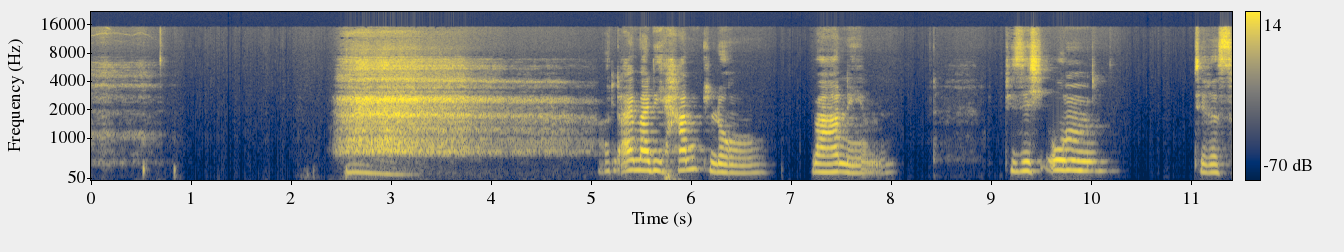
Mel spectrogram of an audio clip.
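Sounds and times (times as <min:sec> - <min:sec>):
long sighing exhale during a guided relaxation exercise: 0:02.4 - 0:05.1
speech: 0:05.1 - 0:08.1, 0:09.2 - 0:10.3, 0:11.0 - 0:11.3.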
